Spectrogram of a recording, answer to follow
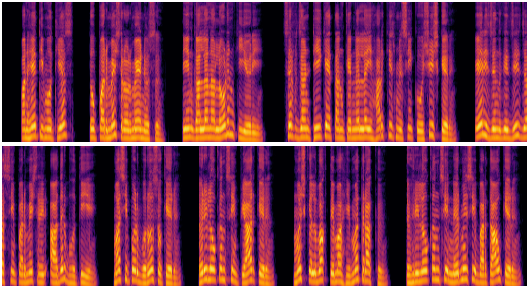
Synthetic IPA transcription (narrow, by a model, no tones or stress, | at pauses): pɐɽɦet̪ɪmoːt̪ʰɪjəs | t̪opɐɾmeːʃəɾɔːɾmɛːnʊs | t̪ɪːnɡɐlːãnaloːɽənkɪjoːɾi | sɪɾpʰd͡zɐnʈʰiːket̪ɐnkeːɾnelaːiɦɐɾkɪsmẽsɪ̃koːʃɪʃkeɾ | eːɾizɪ̃nd̪əɡid͡ʒɪd͡ʒɐsĩpɐɾmeːʃɾeɾiaːd̪əɾbʱoːt̪ie | mɐsiːpʊɽbʱɐɾoːsokeɾ | ɦoɾiloːkənsɪ̃pjaːɾkeɾ | mʊʃkɪlbɐkʰt̪emãɦɪmːət̪ɾɐkʰ | t̪eɦɾiloːkənsẽnɪɾmẽsibɐɾt̪aːʋkeɾ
